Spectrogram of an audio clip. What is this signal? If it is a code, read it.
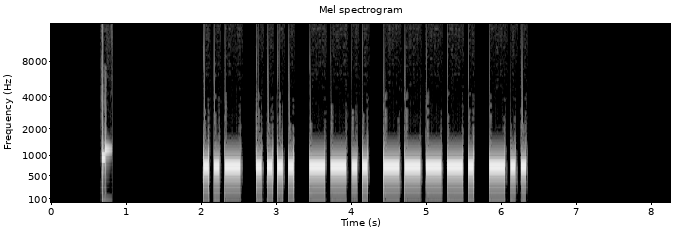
Morse code, heard as a keyed tone, about 17 wpm, 700 Hz. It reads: UHZ9D
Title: Code Groups - 5 Letter:Numbers - 17wpm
